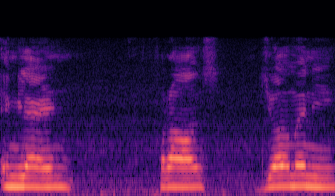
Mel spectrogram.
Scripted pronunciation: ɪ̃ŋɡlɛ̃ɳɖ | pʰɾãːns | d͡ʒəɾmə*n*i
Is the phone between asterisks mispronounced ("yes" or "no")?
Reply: no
